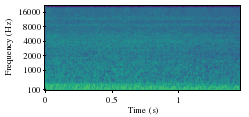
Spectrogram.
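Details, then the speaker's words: BMW E36 just after an oil and filter change, very cold on choke: smooth, steady, low idle with no clatter or tapping; the strange noises and knocking heard before are gone and it sounds healthy. "Là, elle est très froide. Starter, tout va bien."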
